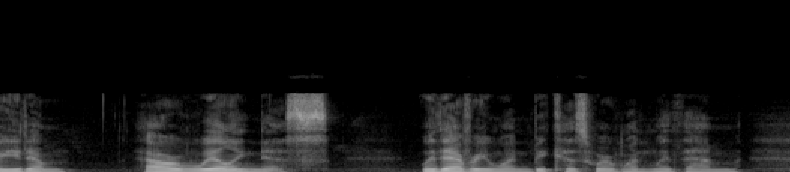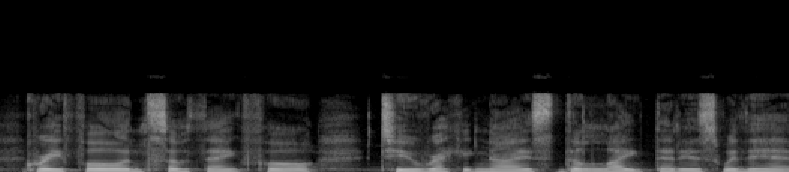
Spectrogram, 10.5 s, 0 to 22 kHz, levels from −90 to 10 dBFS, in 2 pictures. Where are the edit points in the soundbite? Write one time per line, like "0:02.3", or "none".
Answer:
0:05.4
